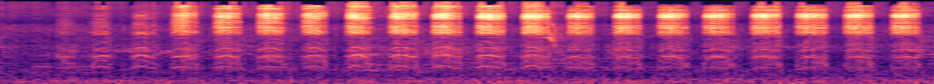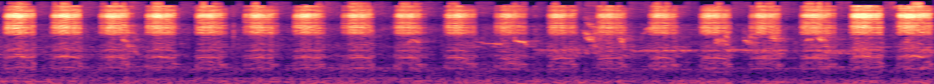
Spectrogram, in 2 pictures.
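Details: A Greater Coucal chick, being fed a frog by its mother and trying to swallow it, gives harsh, hissing begging calls about twice a second over a steady low background rumble.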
